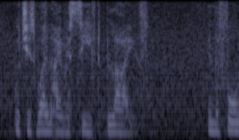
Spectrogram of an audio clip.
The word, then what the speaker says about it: Blaidd: Apparently his name is pronounced Blaidd, not Blaidd, but Blaidd.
